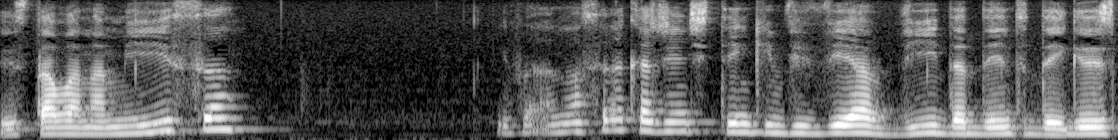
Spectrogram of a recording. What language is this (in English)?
Portuguese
